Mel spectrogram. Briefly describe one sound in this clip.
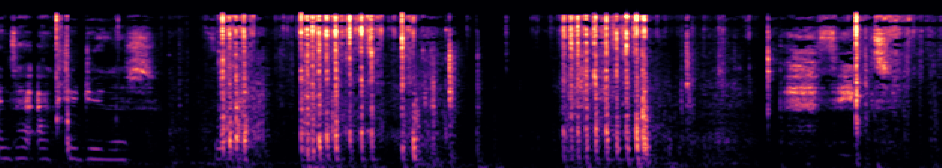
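Cardboard tears as a box flap is pulled open.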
